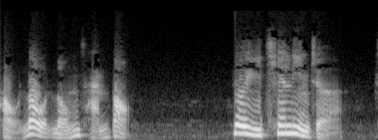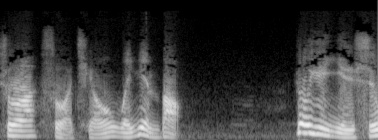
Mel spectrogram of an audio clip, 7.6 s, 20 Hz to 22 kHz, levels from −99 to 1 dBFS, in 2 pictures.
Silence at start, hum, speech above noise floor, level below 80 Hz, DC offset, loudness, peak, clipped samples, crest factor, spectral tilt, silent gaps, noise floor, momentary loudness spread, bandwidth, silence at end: 0 s; none; 41 dB; -56 dBFS; under 0.1%; -16 LUFS; -2 dBFS; under 0.1%; 16 dB; -8 dB/octave; none; -56 dBFS; 10 LU; 7.8 kHz; 0 s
